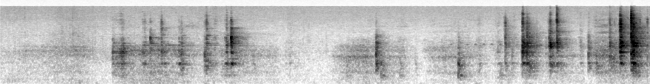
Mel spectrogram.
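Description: Quiet scraping and clicking of a stainless steel fog light bracket being worked into line behind a plastic front bumper while its bolts are started by hand, in a few short spells.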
